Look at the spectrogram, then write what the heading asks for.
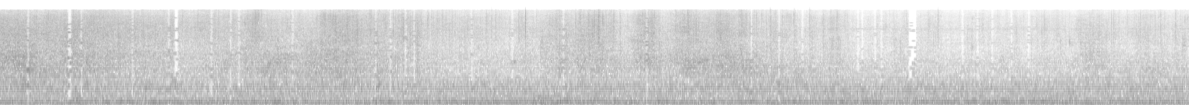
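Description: Paratha batter sizzling steadily on a hot tawa as it is spread with water, the sizzle easing a little over the stretch.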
